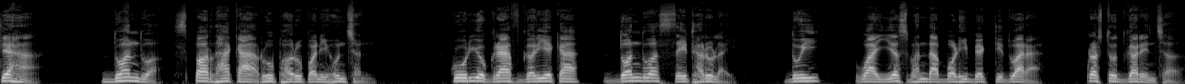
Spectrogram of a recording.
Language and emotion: Nepali, neutral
